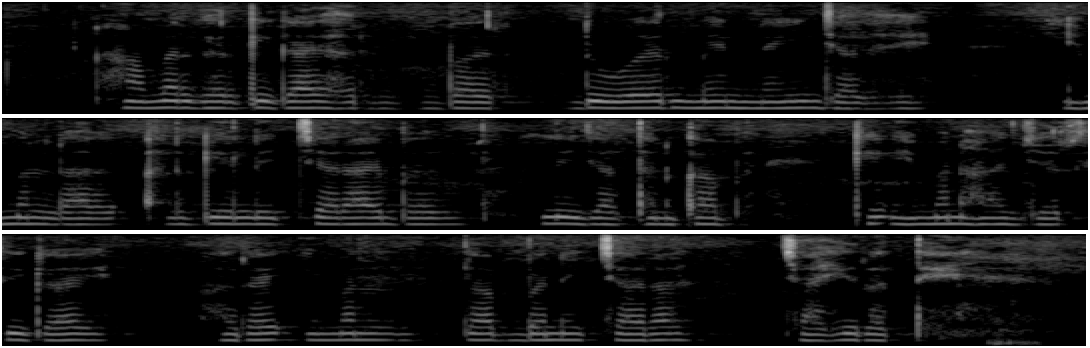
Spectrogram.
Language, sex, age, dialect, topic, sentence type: Chhattisgarhi, female, 18-24, Northern/Bhandar, agriculture, statement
